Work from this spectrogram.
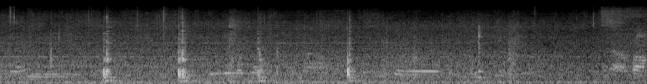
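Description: Goat legs drop into a pot of hot oil with ground black pepper and cumin and sauté, a steady close sizzle broken by several sharp clatters of a utensil stirring and scraping.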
